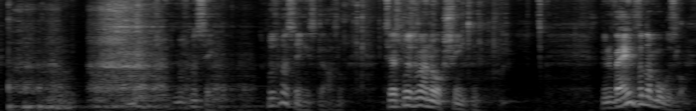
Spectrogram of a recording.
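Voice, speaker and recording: A man with a Viennese accent, chatting casually and gruffly on a solo live stream, joking and cursing between songs. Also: mid-range voice, big pitch swings, a little slow, slight background noise. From Austria. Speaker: solo livestream musician. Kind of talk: casual live-stream chat with Wienerlied singing. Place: home, indoors.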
